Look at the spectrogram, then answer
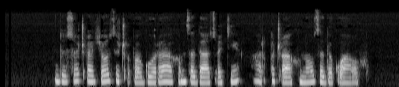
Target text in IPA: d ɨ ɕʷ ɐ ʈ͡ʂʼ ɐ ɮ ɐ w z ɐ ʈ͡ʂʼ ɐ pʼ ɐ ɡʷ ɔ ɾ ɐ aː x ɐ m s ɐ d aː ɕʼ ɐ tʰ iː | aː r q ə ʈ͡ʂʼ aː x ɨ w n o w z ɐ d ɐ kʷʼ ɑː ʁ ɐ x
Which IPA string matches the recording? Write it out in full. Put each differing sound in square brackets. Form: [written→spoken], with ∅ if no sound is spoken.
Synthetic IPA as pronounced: d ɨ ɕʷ ɐ ʈ͡ʂʼ ɐ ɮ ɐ w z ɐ ʈ͡ʂʼ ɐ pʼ ɐ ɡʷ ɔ ɾ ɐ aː x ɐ m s ɐ d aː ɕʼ ɐ tʰ iː | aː r q ə ʈ͡ʂʼ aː x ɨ [w→∅] n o w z ɐ d ɐ kʷʼ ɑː ʁ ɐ x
